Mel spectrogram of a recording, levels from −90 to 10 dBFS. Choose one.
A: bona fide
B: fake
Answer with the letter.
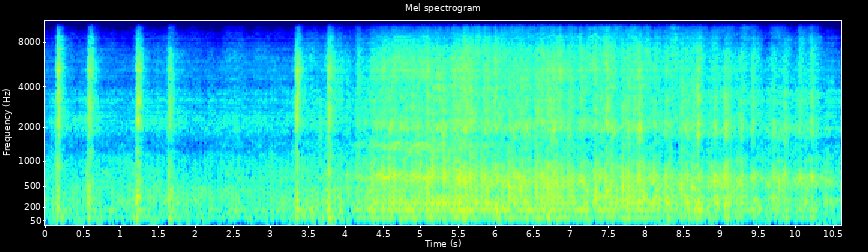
B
